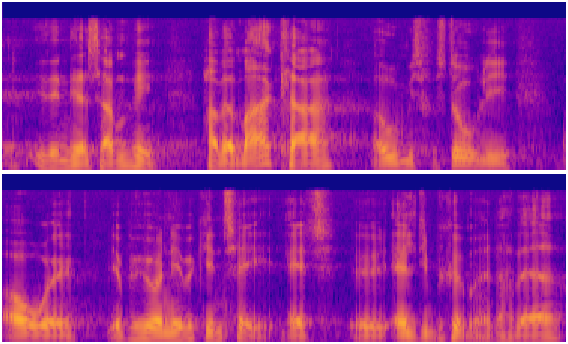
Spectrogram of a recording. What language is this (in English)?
Danish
